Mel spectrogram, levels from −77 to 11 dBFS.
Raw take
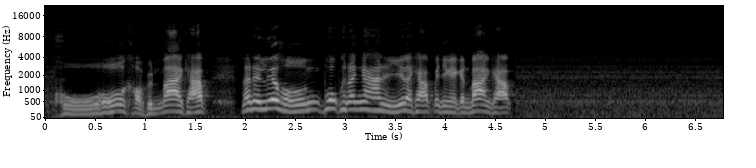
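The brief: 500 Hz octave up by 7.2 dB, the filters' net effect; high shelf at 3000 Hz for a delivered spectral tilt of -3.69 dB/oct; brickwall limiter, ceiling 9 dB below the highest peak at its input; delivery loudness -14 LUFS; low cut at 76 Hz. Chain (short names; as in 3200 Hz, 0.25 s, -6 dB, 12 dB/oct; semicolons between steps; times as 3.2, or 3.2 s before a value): HPF 76 Hz; bell 500 Hz +8.5 dB; high shelf 3000 Hz -4.5 dB; gain +10 dB; limiter -2.5 dBFS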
